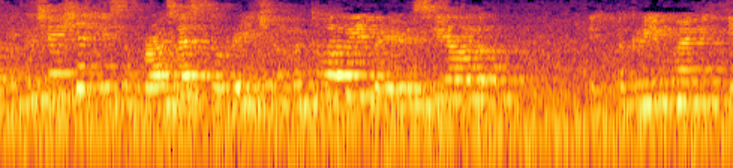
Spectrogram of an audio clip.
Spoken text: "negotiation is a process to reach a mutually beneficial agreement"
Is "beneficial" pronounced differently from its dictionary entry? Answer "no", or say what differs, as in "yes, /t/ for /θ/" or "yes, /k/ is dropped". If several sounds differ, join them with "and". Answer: yes, /n/ is dropped and /ʃ/ is dropped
